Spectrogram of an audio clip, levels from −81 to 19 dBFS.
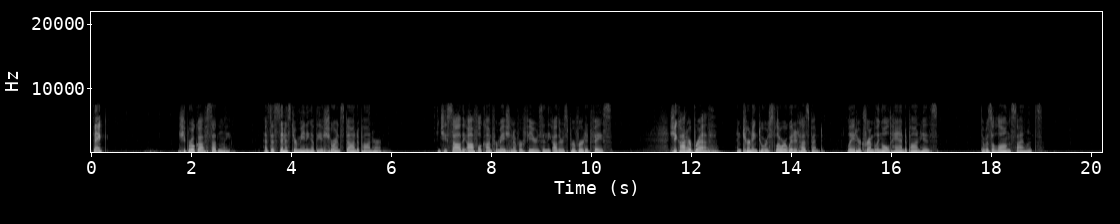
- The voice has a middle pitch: Yes, medium, 170 Hz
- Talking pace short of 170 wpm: Yes, average, 155 wpm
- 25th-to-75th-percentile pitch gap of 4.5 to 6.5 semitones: No, narrow, 2.5 semitones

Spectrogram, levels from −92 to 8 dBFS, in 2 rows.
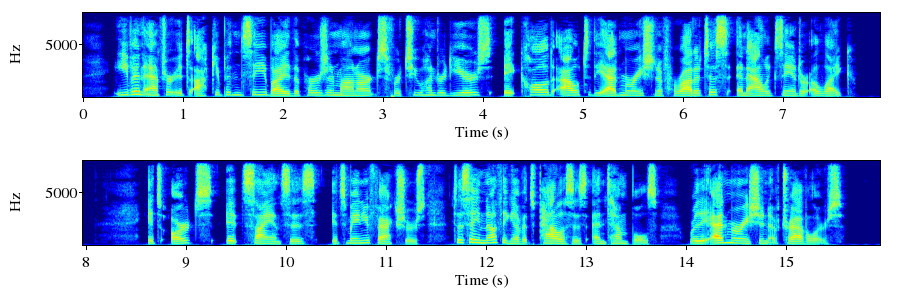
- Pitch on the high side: Yes, high, 210 Hz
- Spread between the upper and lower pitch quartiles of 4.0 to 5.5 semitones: No, average, 2.7 semitones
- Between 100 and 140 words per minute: No, average, 155 wpm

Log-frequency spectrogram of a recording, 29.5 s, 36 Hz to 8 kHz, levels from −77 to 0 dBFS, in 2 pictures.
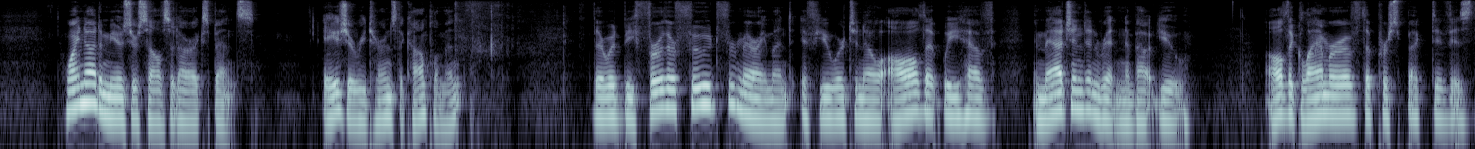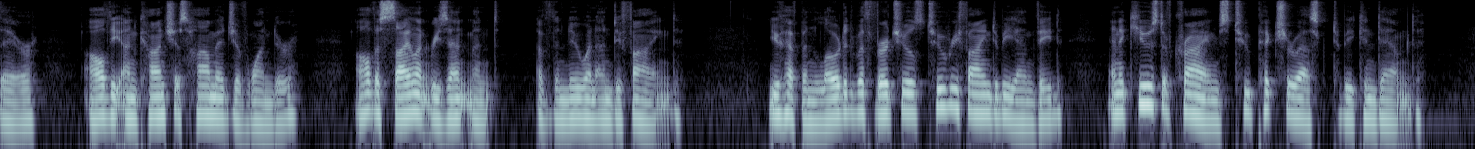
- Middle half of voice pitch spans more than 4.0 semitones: No, average, 3.1 semitones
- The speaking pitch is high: No, low, 115 Hz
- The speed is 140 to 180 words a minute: Yes, average, 155 wpm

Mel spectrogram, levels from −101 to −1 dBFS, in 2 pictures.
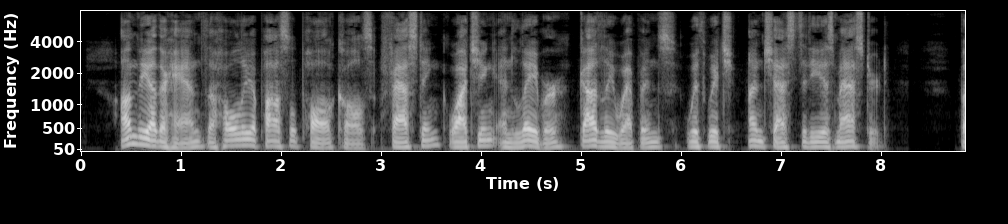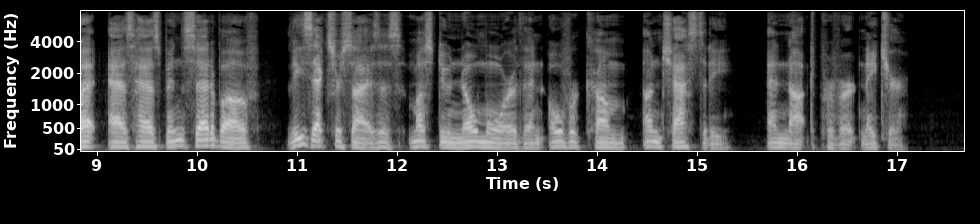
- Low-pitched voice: Yes, low, 100 Hz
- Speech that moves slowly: Yes, slow, 130 wpm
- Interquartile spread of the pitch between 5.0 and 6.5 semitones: No, average, 2.7 semitones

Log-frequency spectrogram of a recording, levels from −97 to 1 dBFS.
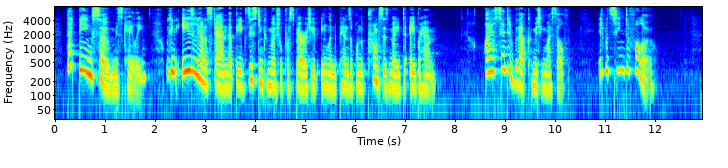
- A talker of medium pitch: Yes, medium, 165 Hz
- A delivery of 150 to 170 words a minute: Yes, average, 160 wpm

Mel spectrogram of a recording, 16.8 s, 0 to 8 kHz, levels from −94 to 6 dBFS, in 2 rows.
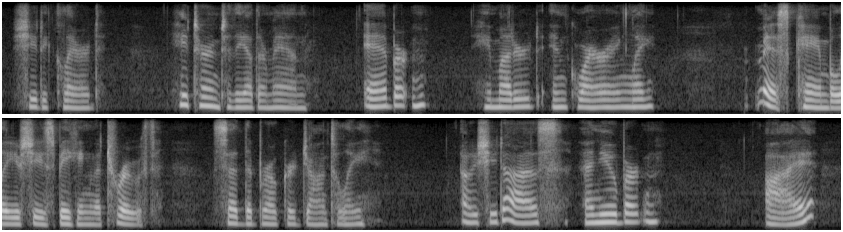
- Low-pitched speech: No, high, 195 Hz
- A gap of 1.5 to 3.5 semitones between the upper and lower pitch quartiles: Yes, average, 3.1 semitones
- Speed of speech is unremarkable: No, slow, 115 wpm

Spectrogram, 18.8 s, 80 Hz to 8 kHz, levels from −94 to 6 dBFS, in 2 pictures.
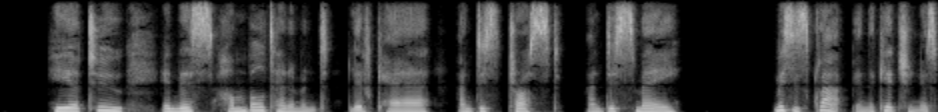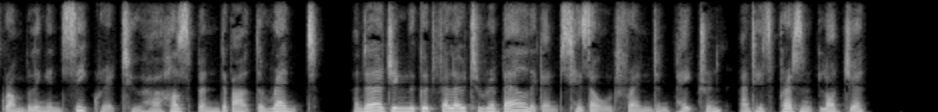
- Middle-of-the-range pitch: Yes, medium, 170 Hz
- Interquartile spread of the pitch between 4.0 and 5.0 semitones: Yes, average, 4.3 semitones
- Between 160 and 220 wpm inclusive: No, average, 140 wpm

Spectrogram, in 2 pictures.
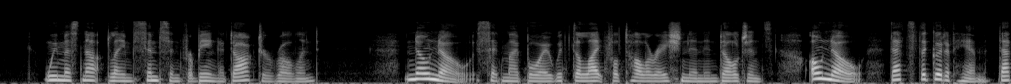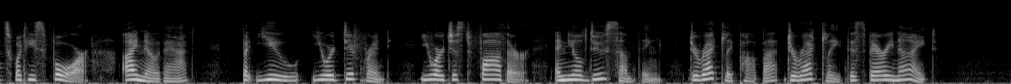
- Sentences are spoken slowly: No, average, 155 wpm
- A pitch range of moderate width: No, wide, 6.0 semitones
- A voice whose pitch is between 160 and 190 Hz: Yes, medium, 185 Hz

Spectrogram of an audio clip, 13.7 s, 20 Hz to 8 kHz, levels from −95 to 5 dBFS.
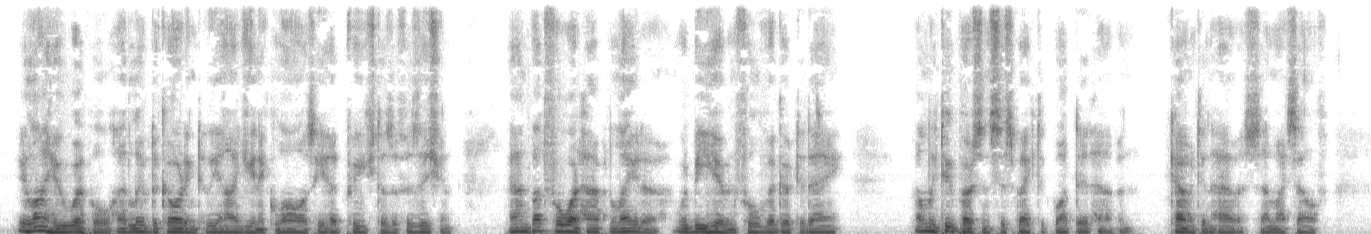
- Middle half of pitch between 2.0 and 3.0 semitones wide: Yes, narrow, 2.4 semitones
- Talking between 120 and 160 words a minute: No, average, 170 wpm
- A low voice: Yes, low, 100 Hz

